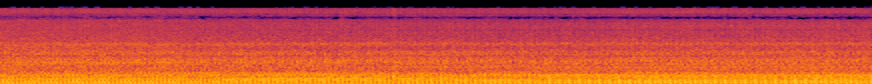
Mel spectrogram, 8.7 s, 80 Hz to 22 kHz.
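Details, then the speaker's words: 2001 Murray Select LT riding mower, after carburetor cleaning (float needle stuck open from ethanol, fuel flooding crankcase) and oil change: even, steady single-cylinder putter at a slightly fast idle, idle still too high even when turned all the way down; no misses or surging, runs smooth. "lower the idle a little see it's all the way back still running too fast so anyway looks like i fixed it pretty well"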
